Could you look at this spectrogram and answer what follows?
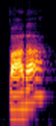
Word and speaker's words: butter: Both of those, like difficulty and better before, have the T flap. So I would say sweater and butter.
